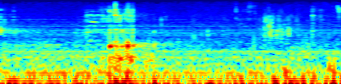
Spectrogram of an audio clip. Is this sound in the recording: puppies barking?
no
